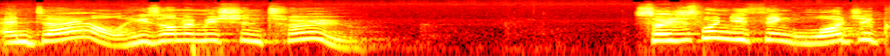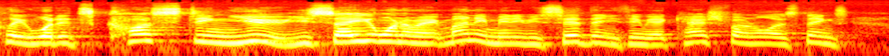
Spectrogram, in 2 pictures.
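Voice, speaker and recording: Over a quiet background, a woman with an Australian accent talks very fast in a high pitch, her intonation lively and her tone animated and energetic. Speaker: business coach, seminar speaker. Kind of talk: motivational seminar talk. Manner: animated, energetic.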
